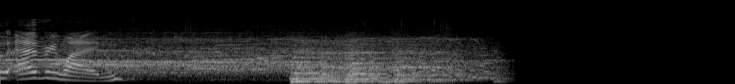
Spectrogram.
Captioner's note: cheering and applauding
